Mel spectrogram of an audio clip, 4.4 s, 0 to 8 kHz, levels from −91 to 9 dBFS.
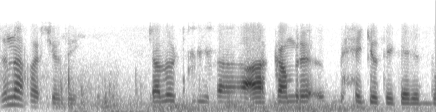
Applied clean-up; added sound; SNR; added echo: none; Thunder; 17 dB; none.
